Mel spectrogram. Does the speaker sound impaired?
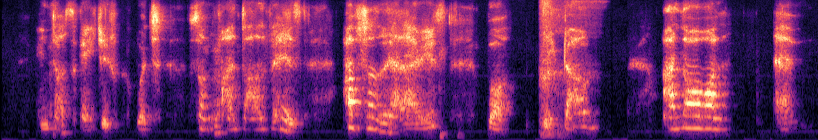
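Yes: spastic quadriplegic cerebral palsy; needs help with most physical tasks, agency carers assist getting up and going to bed.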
